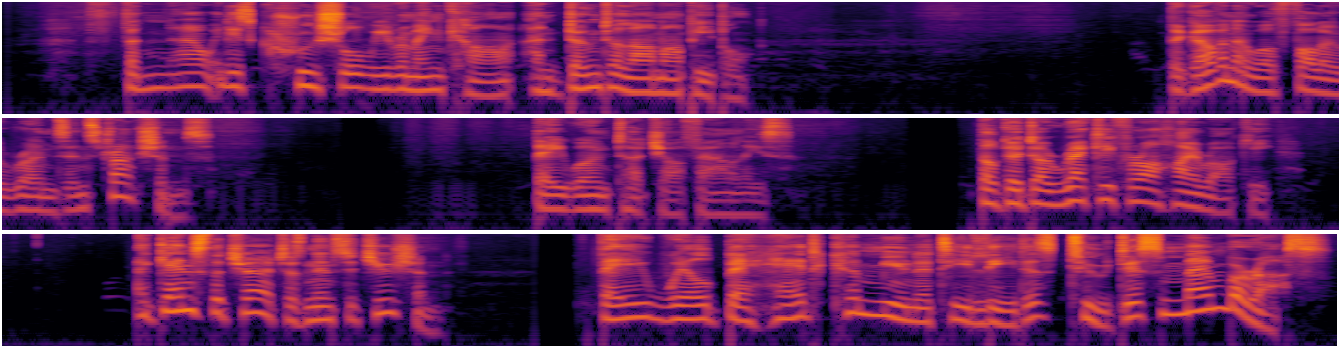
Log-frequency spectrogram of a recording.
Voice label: locutor ingles english voiceover, locutor inglés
